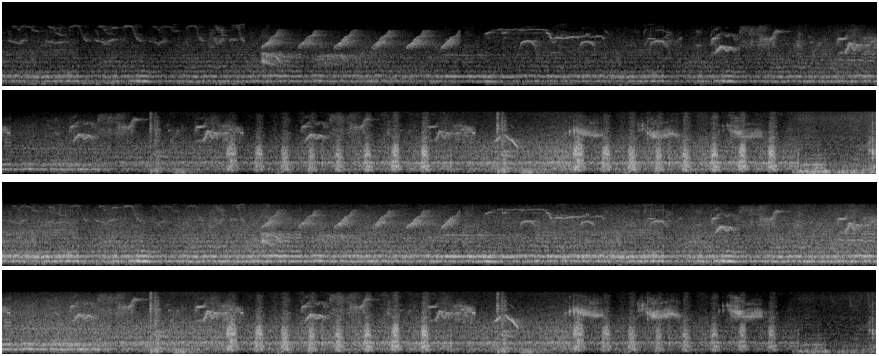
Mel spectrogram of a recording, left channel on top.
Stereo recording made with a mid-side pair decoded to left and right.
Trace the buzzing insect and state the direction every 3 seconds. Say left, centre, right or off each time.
right, right, right, right, centre, left.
